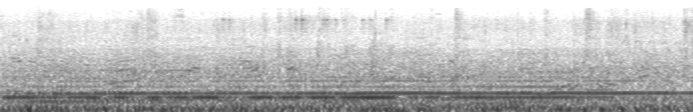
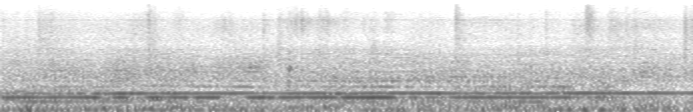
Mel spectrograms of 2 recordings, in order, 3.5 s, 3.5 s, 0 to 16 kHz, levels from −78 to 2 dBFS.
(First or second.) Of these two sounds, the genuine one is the first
